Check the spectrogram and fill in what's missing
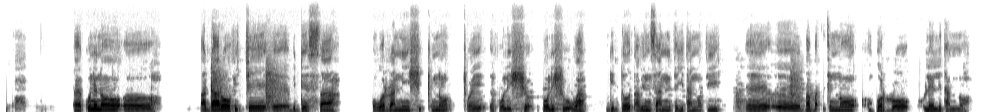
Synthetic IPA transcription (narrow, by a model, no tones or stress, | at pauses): kʊnɪnɐw | ɐd̪ːaːɾoːfɪt͡ʃːe | bɪd̪ːeːsːaː | wɔrːɐnːɪʃɪkʼːɪnːɔ | t͡ʃʼɔj | poːlɪʃʊwɐ | ɡɪd̪ːɔt̪ʼɐbɪnsanːɪt̪ɛjɪt̪ɐnːɔt̪ɪ | bɐbɐt̪ʼɪt̪ɪnːobɔrːo | le̞ːlːɪt̪ɐnːɔ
